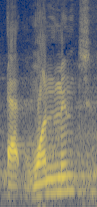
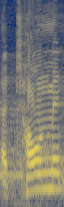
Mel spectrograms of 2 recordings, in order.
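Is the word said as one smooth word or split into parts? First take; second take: split; smooth. First: It is split into three separate parts. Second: It is said as one smooth word. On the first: "You can also pronounce it at-one-ment" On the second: "you know that word atonement?"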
